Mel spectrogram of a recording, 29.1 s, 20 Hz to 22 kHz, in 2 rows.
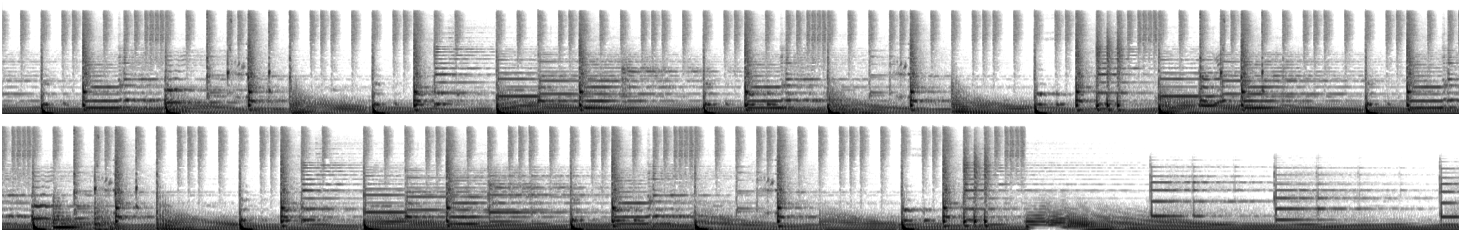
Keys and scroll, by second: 3.0 Return, 12.3 Delete, 17.1 Delete, 18.4 v, 18.9 ctrl+t, 22.2 space, 27.3 Return.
